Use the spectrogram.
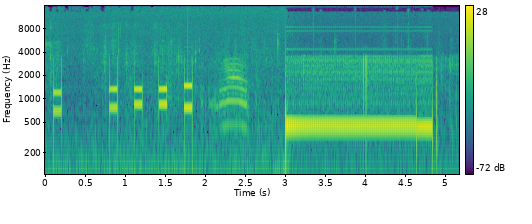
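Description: Five short telephone keypad dialing tones beep in quick succession, followed by a brief warbling chirp and then a long, steady ringing tone lasting nearly two seconds, loud with no talking, as someone dials to call a singer's mother.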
